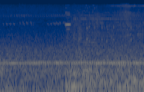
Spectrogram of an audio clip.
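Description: A short electronic blip sounds as a menu choice is made.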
